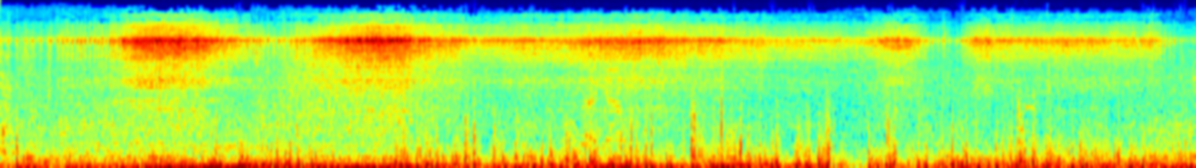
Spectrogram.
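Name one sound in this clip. Water splashes and churns behind a boat.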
